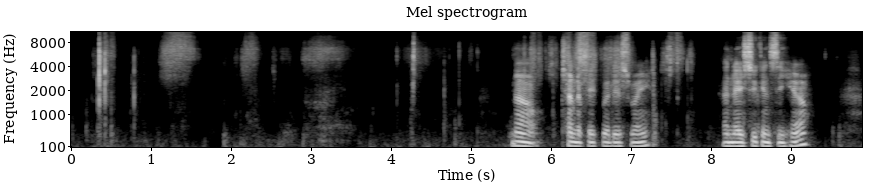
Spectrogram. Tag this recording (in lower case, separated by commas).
speech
